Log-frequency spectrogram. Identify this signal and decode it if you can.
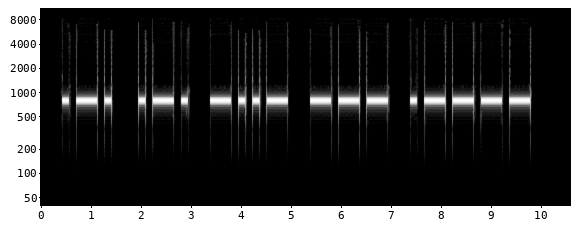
Morse code, heard as a keyed tone, about 8 wpm, 800 Hz. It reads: RRXO1
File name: 8wpm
